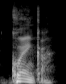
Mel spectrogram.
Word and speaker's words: Cuenca: for being here on with misk podcast cuenca yeah is that how you pronounce your last name that's how you pronounce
